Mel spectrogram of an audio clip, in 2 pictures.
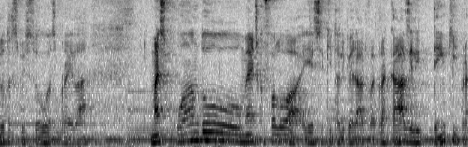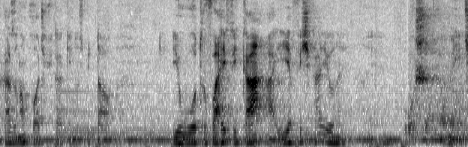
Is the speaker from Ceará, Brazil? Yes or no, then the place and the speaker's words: no; Agudos, São Paulo, Brazil; Nós somos de Agudos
